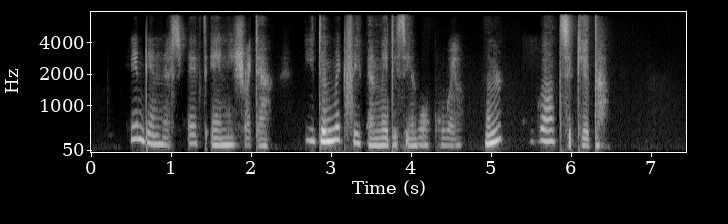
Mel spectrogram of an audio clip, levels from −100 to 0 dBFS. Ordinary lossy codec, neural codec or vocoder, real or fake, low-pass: AAC, 48 kbps; codec, 16 kHz, 0.5 kbps, X-Codec, HuBERT features, trained on general audio; fake; 7.2 kHz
